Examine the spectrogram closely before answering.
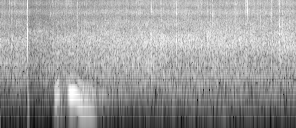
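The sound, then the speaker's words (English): Applause from a church audience rises after a sharp click and a brief vocal sound, then continues as an even, moderate wash of clapping to the end. “Can we just make some noise here for the Foxborough campuses? We're getting ready for them.”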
